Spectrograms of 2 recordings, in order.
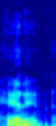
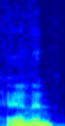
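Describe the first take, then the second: First: Said in the usual way. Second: "Hannon" with a rising question tune. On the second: Real, not acted. Reviewer unsure of a character's surname, rising questioning "Hannon". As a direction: lift the end of "Hannon", unsure.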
